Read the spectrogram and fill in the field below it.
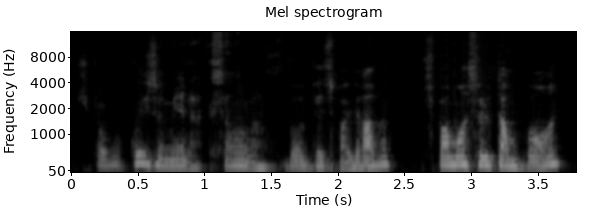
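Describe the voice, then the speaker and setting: A woman's voice: low voice, fast talker, a little mellow, breathy edge. A woman with a southern French accent hosting a casual crafting tutorial, chatting to herself and teasing herself as she works. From southern France. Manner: chatty, talks to herself and teases herself while working.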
